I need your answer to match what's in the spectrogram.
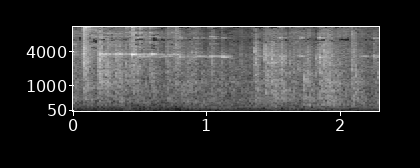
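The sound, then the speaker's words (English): A Chicago city recycling truck's mechanism grinds as a blue recycling cart is tipped in an alley, with dense clinking and clattering of glass and containers tumbling in and a thin whining tone running through the first half. “Yes, this truck picks up recycling.”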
